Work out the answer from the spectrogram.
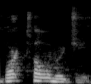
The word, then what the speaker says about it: Bartolomucci: How do you pronounce Bartolomucci? It's easy to butcher, but it's Bartolomucci, yes.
